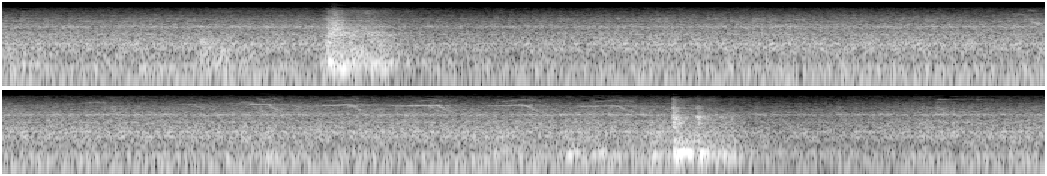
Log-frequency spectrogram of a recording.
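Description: Metal tie-down gear clanks on a trailer.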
